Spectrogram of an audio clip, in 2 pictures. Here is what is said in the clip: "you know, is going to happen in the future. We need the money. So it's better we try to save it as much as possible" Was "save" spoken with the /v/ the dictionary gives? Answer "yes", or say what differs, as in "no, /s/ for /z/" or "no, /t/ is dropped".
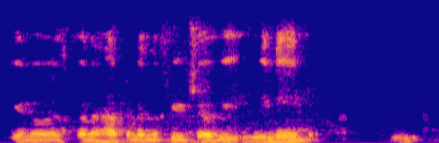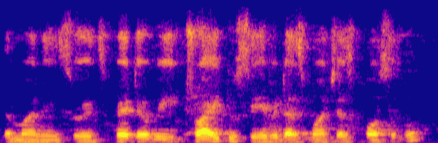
yes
